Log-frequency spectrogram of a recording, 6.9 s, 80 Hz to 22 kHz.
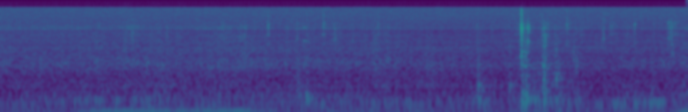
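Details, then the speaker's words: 1975 Chevy Nova, 110 horsepower, very basic car bought at auction, just started, idling: low, soft, even burble with no knocks or ticks, described as so quiet. Normal idle. "it's so quiet guys crank windows 110 horsepower it it really sounds like a rocket taking off it's so it's so quiet except for a constant Shh when you take off"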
